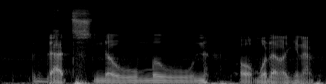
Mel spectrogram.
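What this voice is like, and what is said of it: Weak Obi-Wan Kenobi impression. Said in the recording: “Obi-Wan Kenobi. ... You could do a better impression, probably.”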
